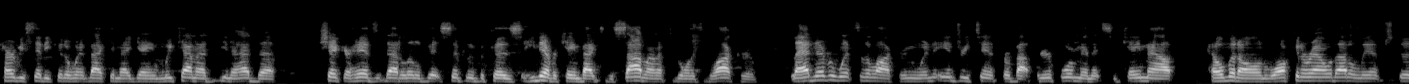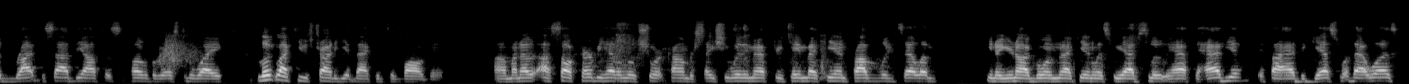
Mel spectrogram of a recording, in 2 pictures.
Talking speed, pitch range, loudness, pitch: 285 wpm, 145-160 Hz, -23 LUFS, 150 Hz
